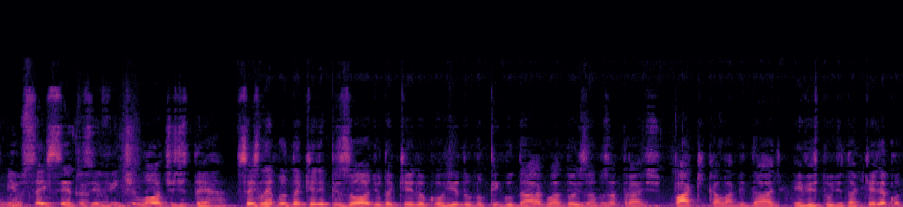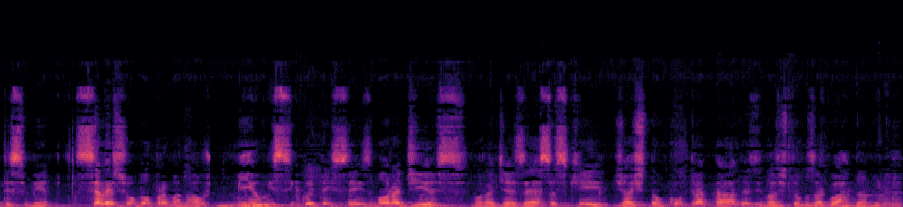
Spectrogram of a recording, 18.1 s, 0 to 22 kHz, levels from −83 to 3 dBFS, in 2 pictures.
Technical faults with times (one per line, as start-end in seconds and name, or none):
none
